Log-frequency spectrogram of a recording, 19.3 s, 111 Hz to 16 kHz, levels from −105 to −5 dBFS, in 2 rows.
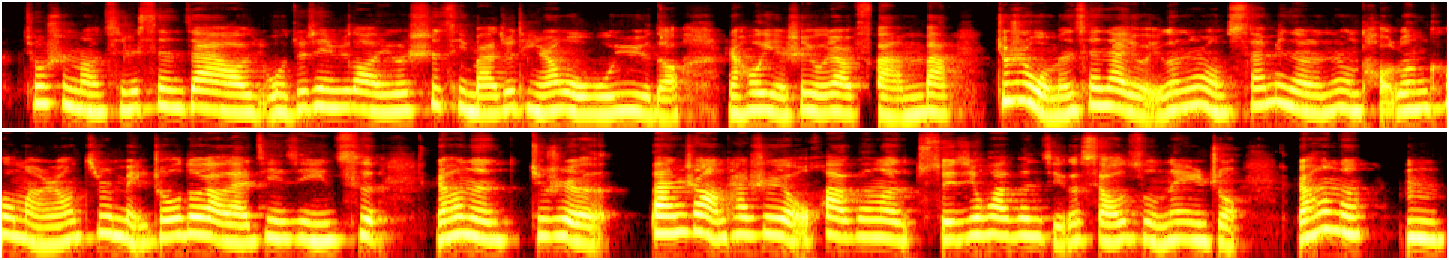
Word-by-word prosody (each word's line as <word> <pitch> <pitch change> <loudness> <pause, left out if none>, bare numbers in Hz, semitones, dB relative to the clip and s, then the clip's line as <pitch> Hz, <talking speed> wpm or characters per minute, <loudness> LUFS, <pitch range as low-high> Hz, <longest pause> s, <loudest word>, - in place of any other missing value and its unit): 就 295 -1 +1
是 295 -1 -4
呢， 225 -4 0
其 225 +2 -6
实 240 - 0
现 250 +1 -2
在 260 -1 +3
啊 215 -2 +2 0.2
我 205 +2 -1
最 235 +4 -4
近 260 -1 +1
遇 250 - -1
到 235 -3 +1
一 215 - -2
个 220 - 0
事 225 +5 -5
情 255 -5 -1
吧， 200 0 +1
就 235 - -1
挺 230 -2 -2
让 220 +2 0
我 220 - +3
无 200 0 0
语 220 -2 -1
的， 180 0 -5 0.3
然 205 -1 -2
后 225 +2 0
也 210 -4 -1
是 200 +4 -4
有 210 -2 +1
点 215 0 +1
儿 200 - 0
烦 190 -1 -2
吧。 205 -1 -1 0.3
就 325 - +2
是 330 0 +1
我 245 -10 +5
们 195 +4 0
现 275 +3 +1
在 260 -3 +2
有 200 -5 -1
一 - - -5
个 225 +3 -1
那 270 +3 -1
种 225 -6 0
seminar 275 +3 -1
的 210 -1 -1
那 225 +3 -3
种 235 -3 -1
讨 - - -5
论 230 +2 -1
课 245 +4 -1
嘛， 230 -7 -2
然 195 +2 -2
后 235 - -2
就 255 +4 -5
是 295 - +2
每 220 -7 -1
周 255 +5 +2
都 285 0 +6
要 255 -4 +4
来 210 -2 +3
进 240 +2 -2
行 240 0 -4
一 220 0 +1
次。 245 +2 -1 0.3
然 235 - +2
后 285 - +5
呢， 260 -4 +3 0.2
就 270 -1 -2
是 250 -3 +3 0.3
班 300 0 +8
上 295 -6 +4
它 280 +2 0
是 280 0 -1
有 245 -5 +3
划 275 -3 +1
分 255 0 -3
了 240 -2 -1
随 235 -1 -2
机 260 +4 -1
划 275 -1 +3
分 270 0 0
几 205 -6 -7
个 220 +3 -4
小 225 -1 +1
组 240 -1 -4
那 230 +3 -3
一 220 - 0
种。 210 -3 -4 0.4
然 245 +2 +4
后 350 +2 +2
呢 295 -3 +2 0.3
嗯， 245 -2 +1
235 Hz, 310 characters per minute, -22 LUFS, 215-265 Hz, 0.4 s, 班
